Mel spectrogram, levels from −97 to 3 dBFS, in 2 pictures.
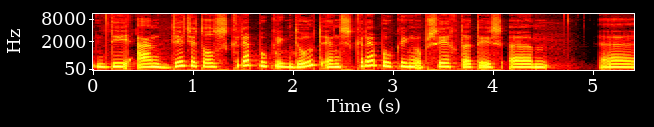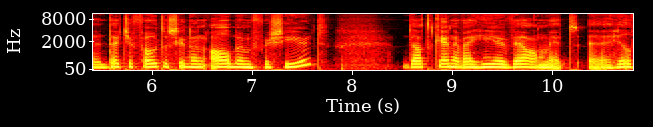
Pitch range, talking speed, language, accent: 180-210 Hz, 155 wpm, Dutch, Dutch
